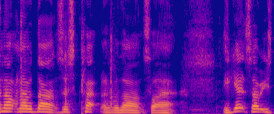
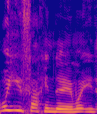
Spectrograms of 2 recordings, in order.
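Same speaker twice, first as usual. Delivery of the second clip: put-on polite tone, higher; 3 semitones higher than usual. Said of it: "I was being polite".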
